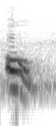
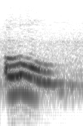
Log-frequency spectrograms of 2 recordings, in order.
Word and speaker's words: Aum: And the original word is Om. Now, we mispronounce that by calling it Amen or Amen. So the original one is A-U-M, and it's Om.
